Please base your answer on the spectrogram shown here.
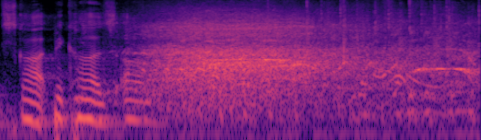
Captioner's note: audience laughs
